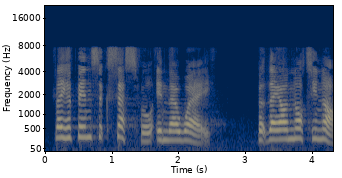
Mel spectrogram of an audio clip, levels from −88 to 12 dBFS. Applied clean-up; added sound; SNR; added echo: neural separator model SepFormer DNS4.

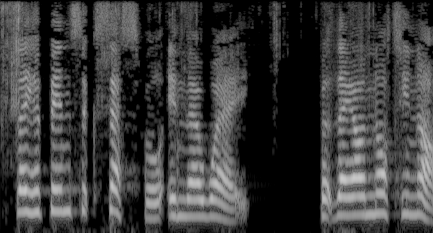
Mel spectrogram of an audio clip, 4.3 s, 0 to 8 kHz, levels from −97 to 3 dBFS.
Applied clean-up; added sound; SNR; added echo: classical method spectral subtraction.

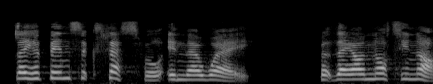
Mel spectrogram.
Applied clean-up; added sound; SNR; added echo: neural mask model Resemble Enhance denoiser.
